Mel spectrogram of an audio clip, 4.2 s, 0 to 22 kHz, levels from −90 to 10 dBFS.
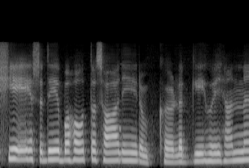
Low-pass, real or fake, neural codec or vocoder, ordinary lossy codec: none; fake; codec, 16 kHz, 0.3 kbps, FocalCodec; none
